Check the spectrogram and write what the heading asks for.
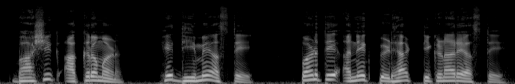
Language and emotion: Marathi, neutral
